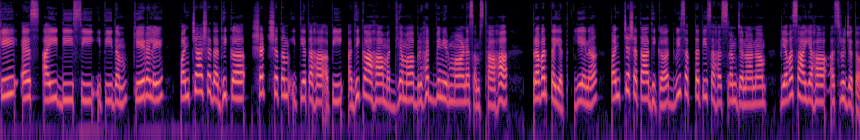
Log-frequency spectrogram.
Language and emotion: Sanskrit, neutral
